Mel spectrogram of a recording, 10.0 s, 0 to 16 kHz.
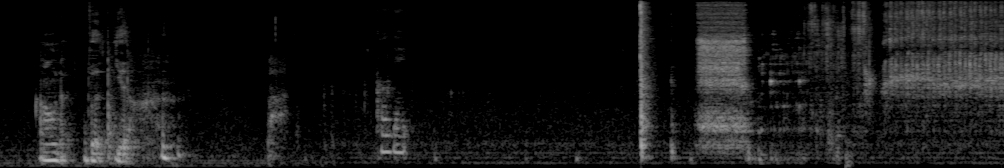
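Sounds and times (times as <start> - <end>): tap water running: 7.0 - 10.0
toothbrush scrubbing teeth: 8.2 - 10.0.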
